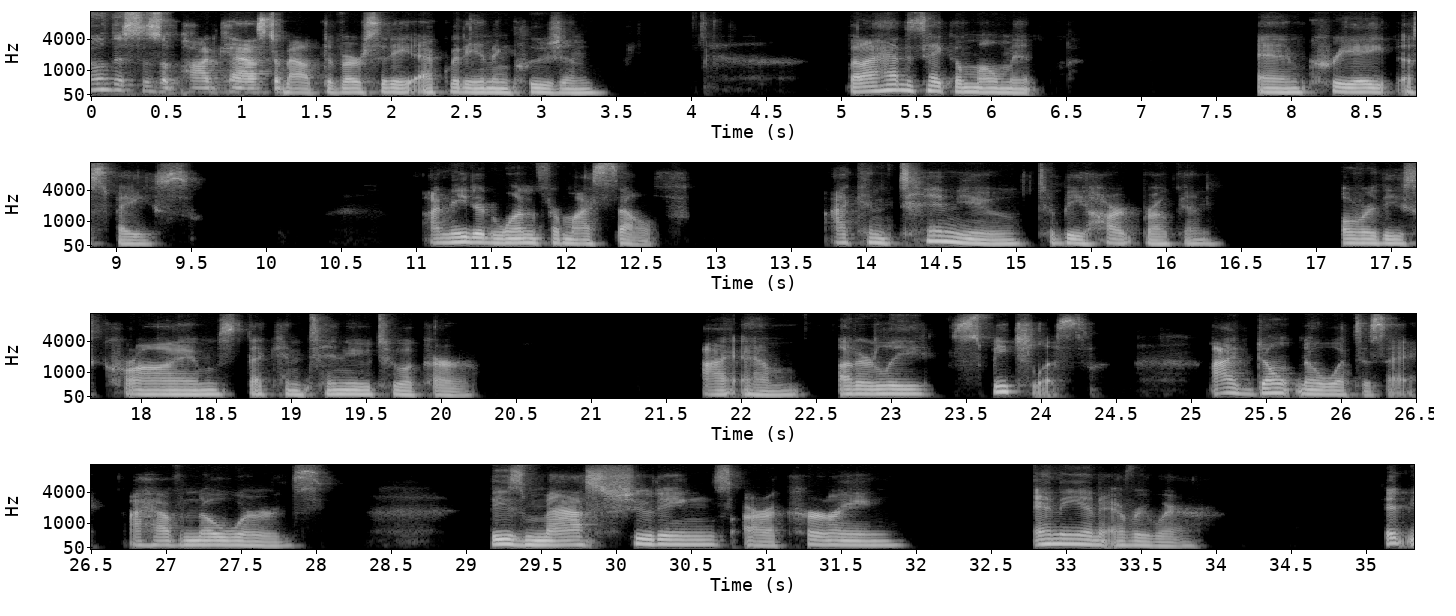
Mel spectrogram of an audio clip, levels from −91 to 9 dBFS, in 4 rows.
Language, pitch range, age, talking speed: English, 115-145 Hz, 40-59, 105 wpm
